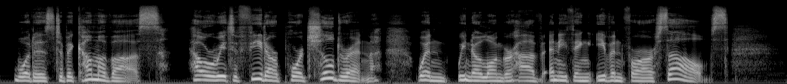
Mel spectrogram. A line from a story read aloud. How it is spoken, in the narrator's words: he groaned and said to his wife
